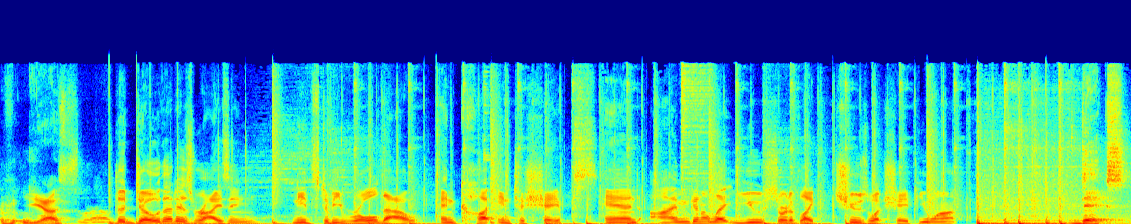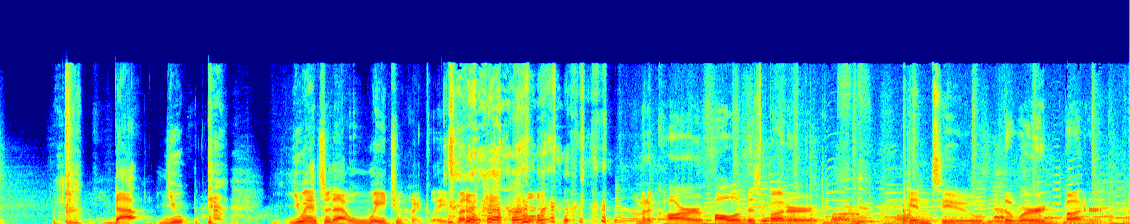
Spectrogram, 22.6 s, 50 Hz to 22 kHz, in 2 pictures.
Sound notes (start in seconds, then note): 9.7 suspenseful music; 15.8 laughs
